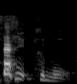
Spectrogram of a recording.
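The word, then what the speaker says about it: Tsidkenu: So that is Jehovah Shalom, and Shalom is spelled Shalom. And then my last one is Jehovah. Stick with me, people. Jehovah Sitkanu.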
